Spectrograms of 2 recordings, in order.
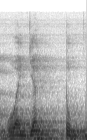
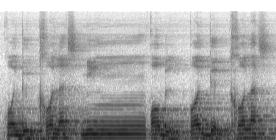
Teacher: yang biasanya dal itu wajib dibaca qalqalah, namun ketemu ta nggak boleh dimantulkan lagi, tapi lebur ke ta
